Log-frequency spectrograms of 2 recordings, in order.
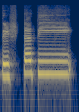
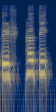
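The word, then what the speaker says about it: तिष्ठति: Only the last pronunciation, when at the end of the line, when there is a hrasva, make sure you don't elongate it. So, for example, Okay. Ishvara sarva bhutanam hriddeshirjuna tishtati. Instead of saying tishtati, the end syllables, try not to elongate that.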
